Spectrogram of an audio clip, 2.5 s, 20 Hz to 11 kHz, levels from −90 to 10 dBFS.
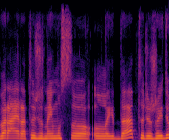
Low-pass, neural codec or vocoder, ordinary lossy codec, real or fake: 9.9 kHz; none; Opus, 24 kbps; real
